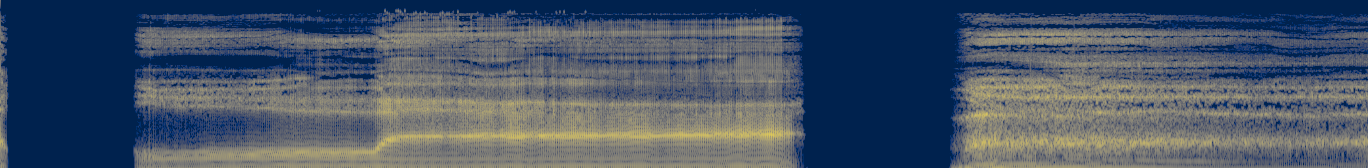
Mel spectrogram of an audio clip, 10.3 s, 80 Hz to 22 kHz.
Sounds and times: Low raspy male groans 0:01.0 - 0:06.1
Low raspy male groans 0:07.2 - 0:10.2
breathy portions 0:07.2 - 0:10.2

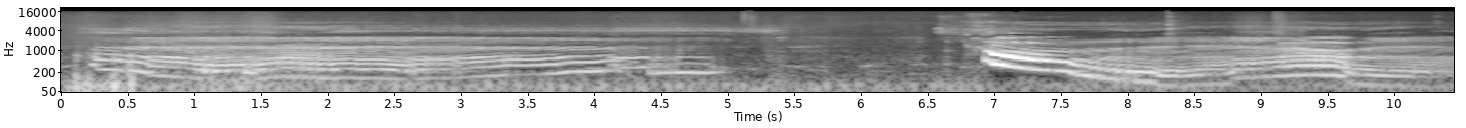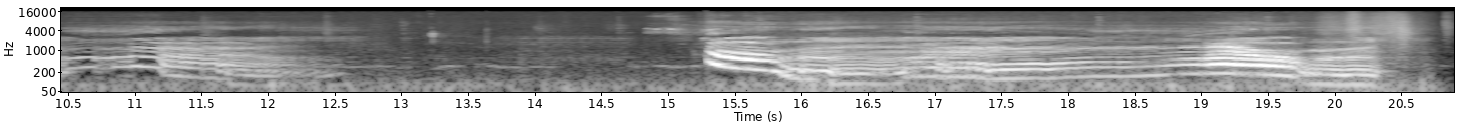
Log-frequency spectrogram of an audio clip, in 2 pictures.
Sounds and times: impatient, groaning moan 0:00.2 - 0:05.2
impatient, groaning moan 0:06.9 - 0:12.7
impatient, groaning moan 0:15.3 - 0:20.4

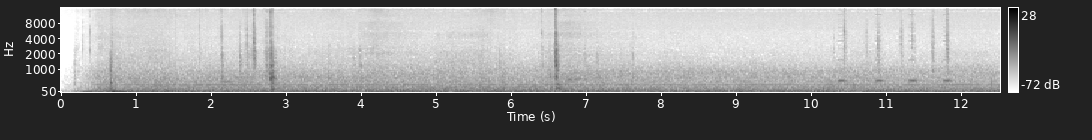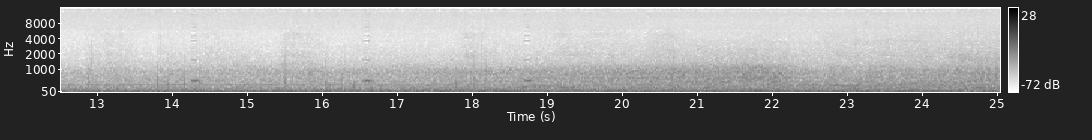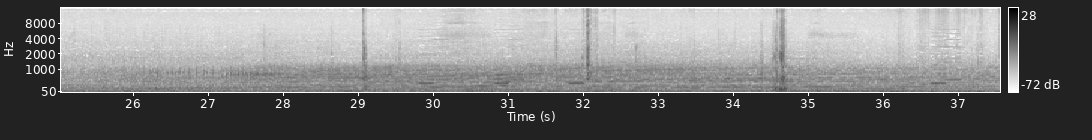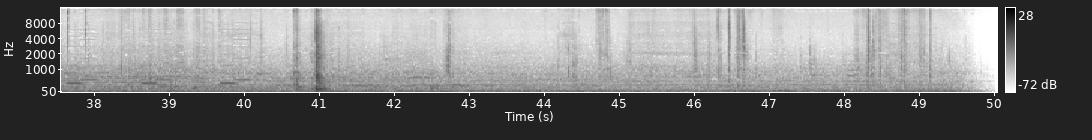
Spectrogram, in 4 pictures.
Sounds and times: moped is passing 0:26.0 - 0:40.0
receipt 0:36.5 - 0:40.3
breath 0:45.1 - 0:46.3

